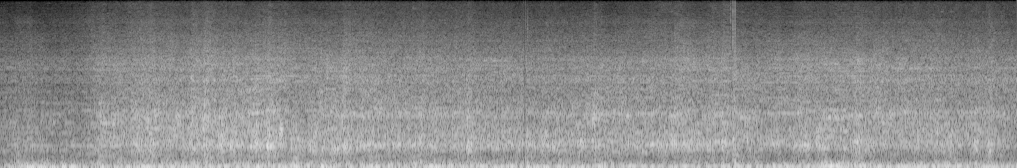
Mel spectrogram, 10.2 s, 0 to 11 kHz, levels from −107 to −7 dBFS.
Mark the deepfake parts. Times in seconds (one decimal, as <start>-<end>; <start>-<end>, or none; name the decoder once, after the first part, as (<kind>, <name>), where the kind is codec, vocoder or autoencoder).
0.0-1.6 (codec, SNAC); 2.5-3.6; 5.7-8.7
